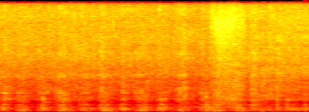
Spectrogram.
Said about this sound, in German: So, ich schaue mal zum Tofu wieder. Und ordentlich angebrutzelt schon. Hört ihr das? Ich kratze da jetzt richtig.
